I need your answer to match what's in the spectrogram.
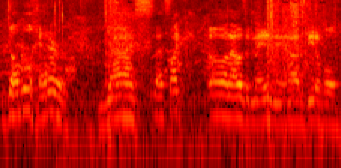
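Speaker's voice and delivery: loud, high, thrilled praise; excited cheering. Real, not acted. Gamer cheering a teammate's double kill, thrilled and loud. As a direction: cheer the play like a fan.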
